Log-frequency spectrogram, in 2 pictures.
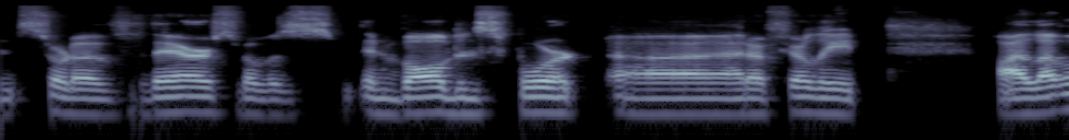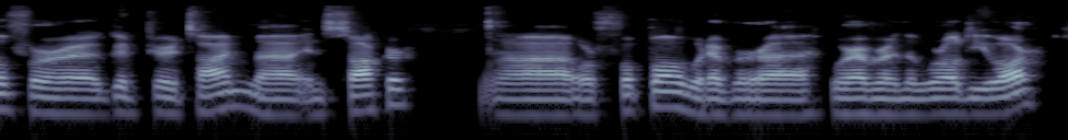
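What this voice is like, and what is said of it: Canadian accent. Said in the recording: “maybe notice a bit of the accent. Originally from Canada, so born and raised in Canada from Toronto.”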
